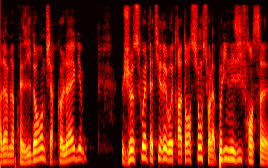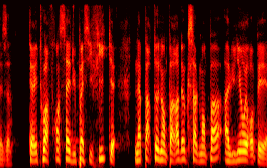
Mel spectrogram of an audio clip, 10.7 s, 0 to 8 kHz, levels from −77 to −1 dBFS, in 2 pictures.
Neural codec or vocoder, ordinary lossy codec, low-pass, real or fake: codec, 16 kHz, 4 kbps, X-Codec, HuBERT features, trained on general audio; none; 7.2 kHz; fake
